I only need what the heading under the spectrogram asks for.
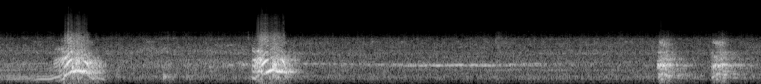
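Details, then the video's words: A one-year-old female beagle, who hardly ever barks, barks at a dog in a movie on TV: four sharp, high barks in uneven bursts, with a faint steady tone between them. "My Beagle Puppy Barking At TV"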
